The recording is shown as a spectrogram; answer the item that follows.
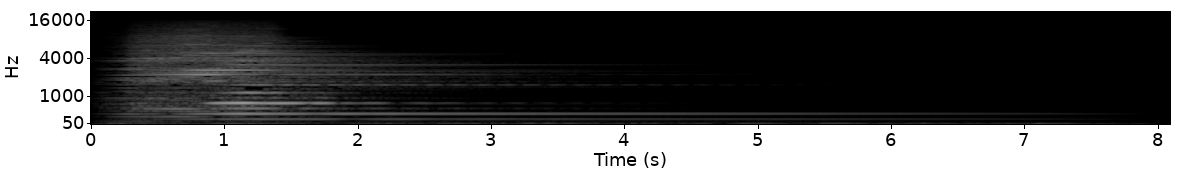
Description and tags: Cymbal recorded with Rode NT 5 Mics in the Studio. Editing with REAPER.
percussion, china, sabian, splash, sound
